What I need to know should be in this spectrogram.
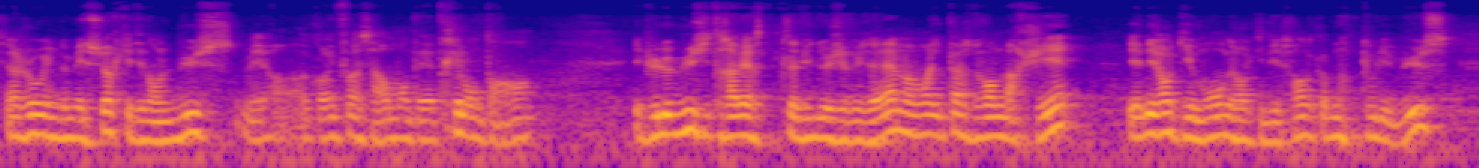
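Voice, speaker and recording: A man in a middle register leads a Torah class as its rabbi. He teaches with lively rhetorical questions, quotes Hebrew passages and translates them, and often restarts his sentences. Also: mid-range voice, quick pace, a little hiss or hum. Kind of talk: lecture to a live class.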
